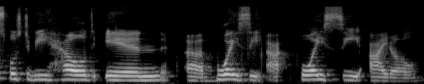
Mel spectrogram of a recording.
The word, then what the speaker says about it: Boise: The trial's supposed to be held in Boise, Idaho. I'm saying it right, Boise. Not a Z.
